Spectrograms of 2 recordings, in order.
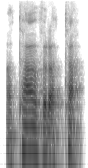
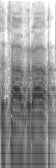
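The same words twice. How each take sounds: First: The last word ends with an audible breathy h. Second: The last word ends on a plain open vowel. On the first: The speaker calls it right. "how to pronounce the Hebrew" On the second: The speaker calls it wrong. "Not ata vrata, which is the way perhaps we would have said it before"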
